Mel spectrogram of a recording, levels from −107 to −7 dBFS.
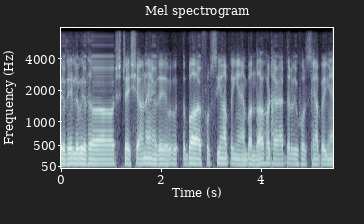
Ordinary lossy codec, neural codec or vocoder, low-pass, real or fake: none; codec, 16 kHz in and 24 kHz out, 0.8 kbps, FocalCodec, streaming, 65536 codes; 7.2 kHz; fake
